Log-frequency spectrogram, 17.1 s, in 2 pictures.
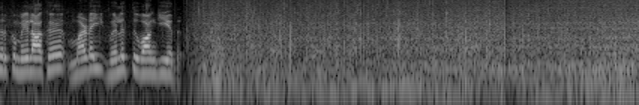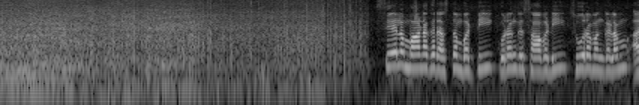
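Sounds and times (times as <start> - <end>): heavy rain on road: 2.4 - 13.6
passing vehicle engine hum: 2.6 - 12.8.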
